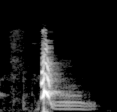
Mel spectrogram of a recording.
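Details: Female Samoyed puppy answering a spoken 'hello' with a single short yowl that starts sharp and bright, then trails off into a lower, steady hum for about half a second.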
